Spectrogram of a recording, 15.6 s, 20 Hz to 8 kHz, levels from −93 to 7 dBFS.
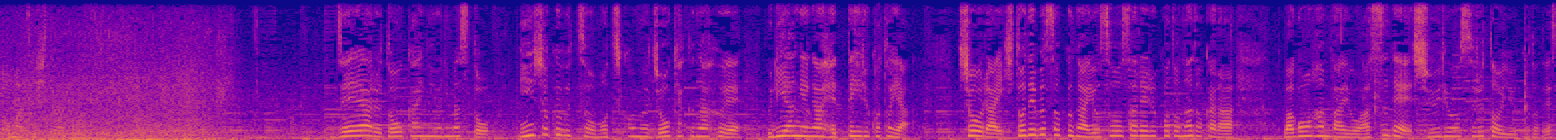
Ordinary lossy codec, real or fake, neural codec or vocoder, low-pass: none; real; none; none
